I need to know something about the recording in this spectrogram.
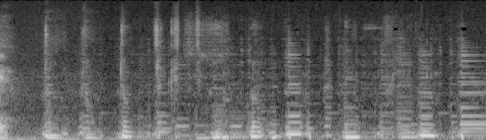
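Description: Nylon-string acoustic guitar playing the instrumental opening of a song: picked low bass notes alternating with higher notes and short chords in an uneven rhythm.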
